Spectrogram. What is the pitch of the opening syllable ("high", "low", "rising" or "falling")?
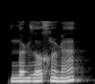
low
